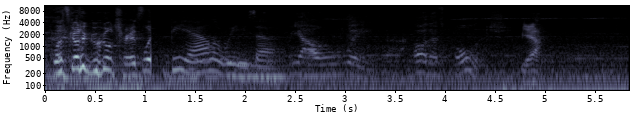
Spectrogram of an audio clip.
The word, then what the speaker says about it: Białowieża: hold on, let's see if I can actually pronounce that. Bielowieza? Bielowieza? Okay, hold on. Should we go? Let's go to Google Translate. Białowieża.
